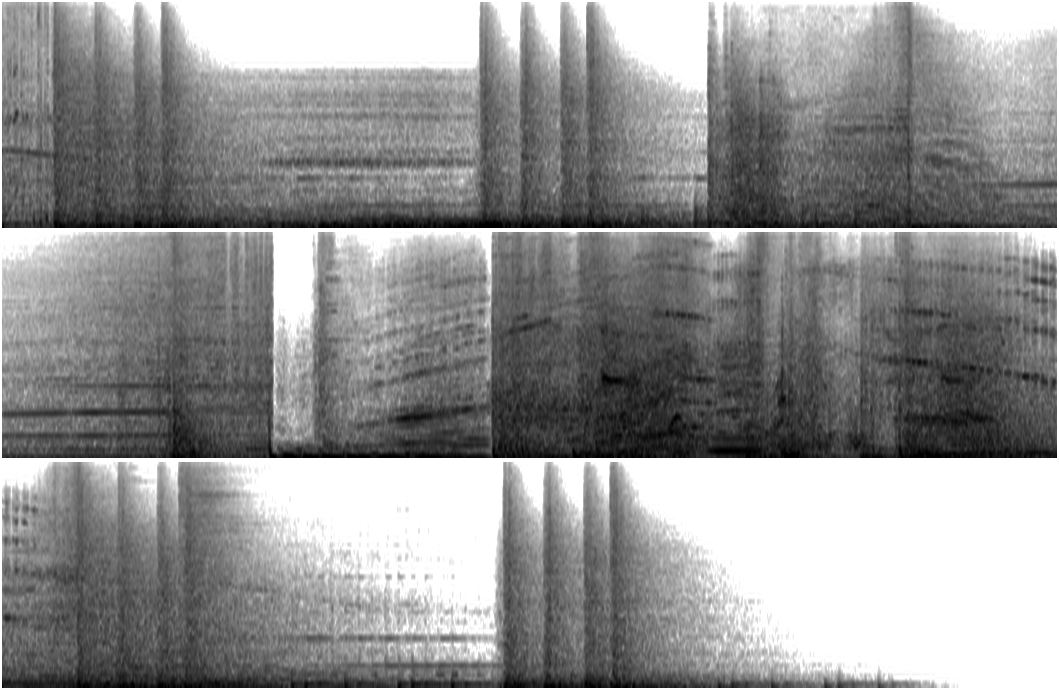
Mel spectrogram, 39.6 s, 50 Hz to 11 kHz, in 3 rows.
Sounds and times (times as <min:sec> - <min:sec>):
Music: 0:00.0 - 0:38.6.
